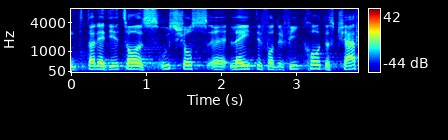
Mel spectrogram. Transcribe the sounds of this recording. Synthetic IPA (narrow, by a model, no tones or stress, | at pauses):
ntd̥ɑɾɛt̪iet͡soəsusʃʊsɛːlɛɪtəɾfɔd̪əɾfikχod̥ɑskʃæ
